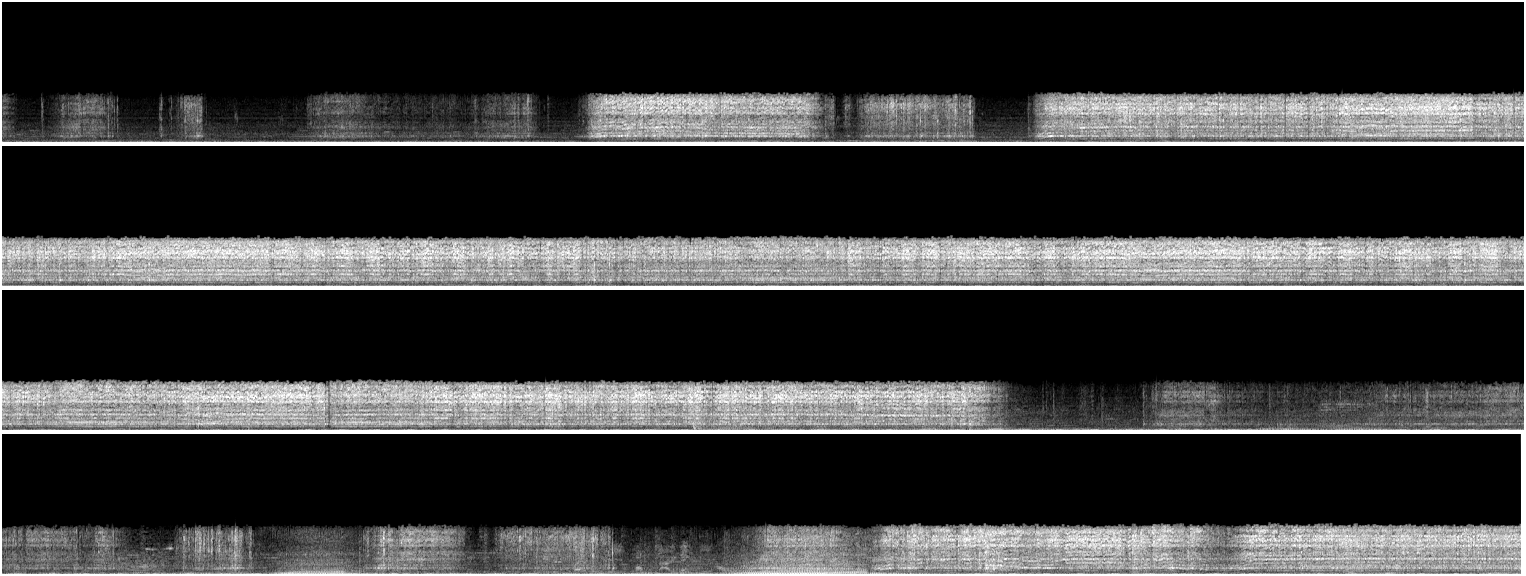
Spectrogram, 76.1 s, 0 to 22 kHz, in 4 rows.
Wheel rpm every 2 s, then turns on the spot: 20, 10, 30, 50, 130, 30, 70, 160, 160, 170, 160, 170, 170, 160, 170, 170, 170, 170, 170, 170, 170, 170, 170, 170, 160, 20, 30, 20, 50, 20, 20, 30, 10, 50, 140, 160, 140, 170.
10-12 58-60 62-66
